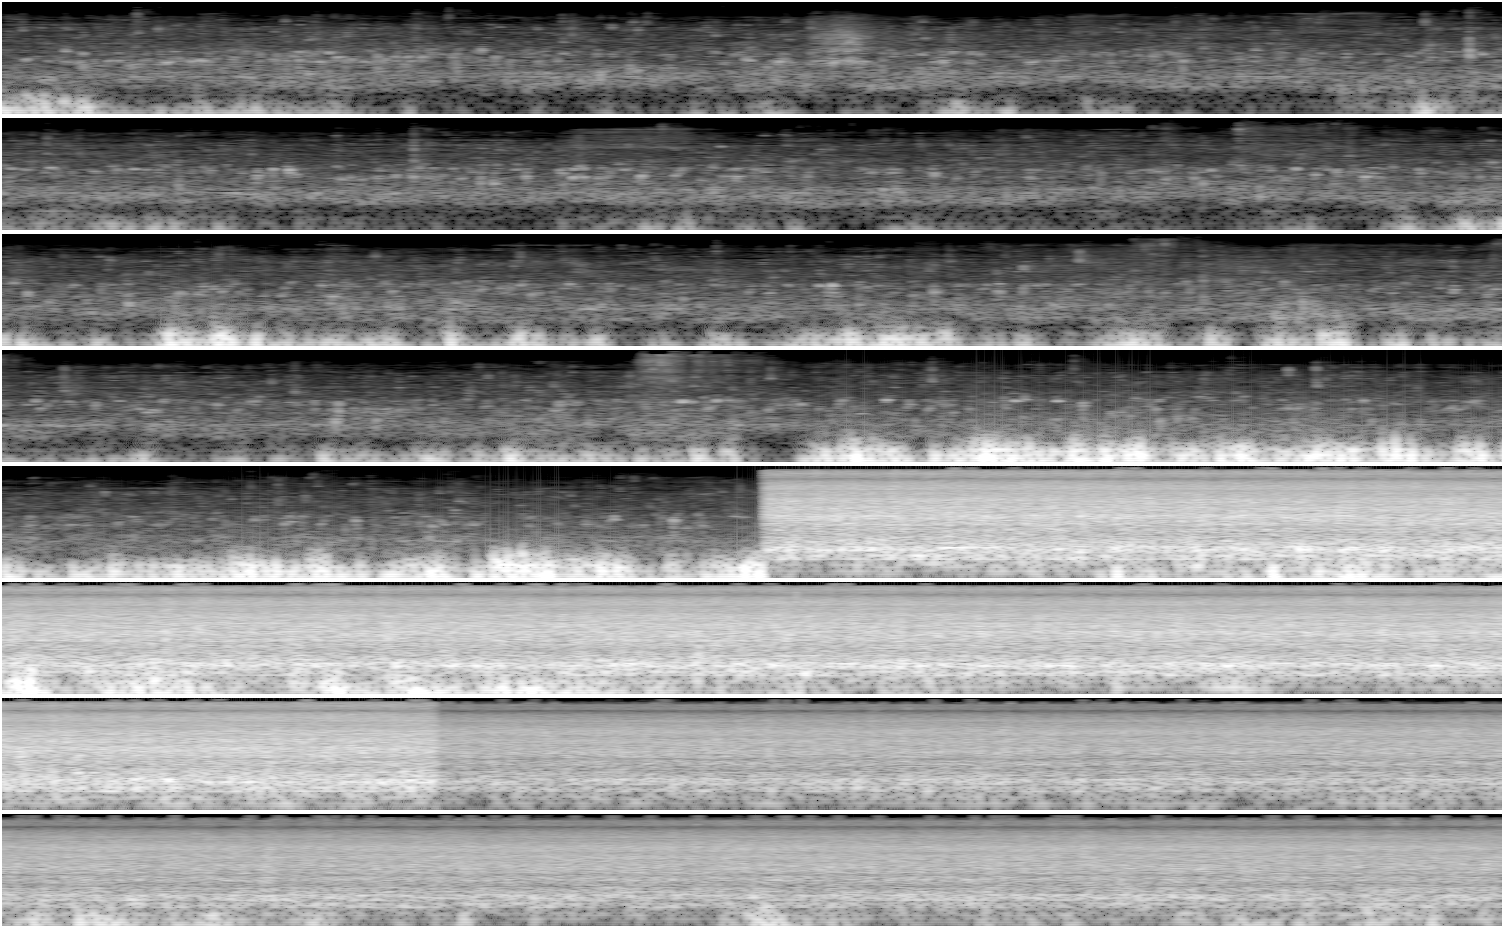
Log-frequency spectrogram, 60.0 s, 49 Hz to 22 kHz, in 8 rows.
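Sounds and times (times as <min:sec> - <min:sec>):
waterfall rushing: 0:33.8 - 1:00.0.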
